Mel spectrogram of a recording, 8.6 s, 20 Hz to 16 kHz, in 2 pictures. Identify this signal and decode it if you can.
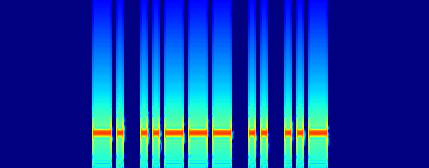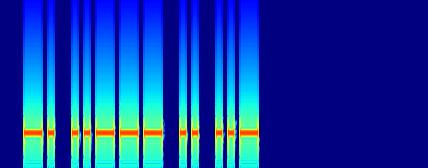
Morse code, heard as a keyed tone, about 20 wpm, 700 Hz. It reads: N2IU N2IU
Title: USA Call Signs - 4 Characters - Repeated 2x - 20wpm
